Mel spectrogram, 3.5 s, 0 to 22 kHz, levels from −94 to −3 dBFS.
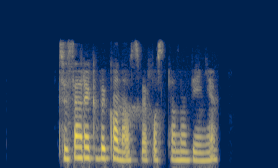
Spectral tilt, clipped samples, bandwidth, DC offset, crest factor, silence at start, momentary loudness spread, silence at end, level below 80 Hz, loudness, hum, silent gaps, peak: -6 dB/octave; under 0.1%; 8.4 kHz; under 0.1%; 20 dB; 0.75 s; 11 LU; 0.75 s; -64 dBFS; -20 LUFS; none; none; -2 dBFS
